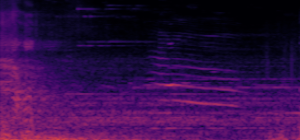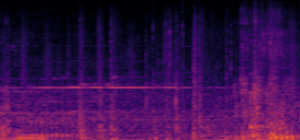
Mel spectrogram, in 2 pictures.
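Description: Cat-like yowls of the Matagots, the film's hairless cat creatures: a few cries falling in pitch about a second and a half in, over a low rumble, with a knock near three seconds and another near the end.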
